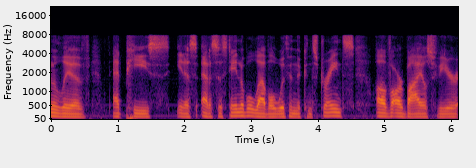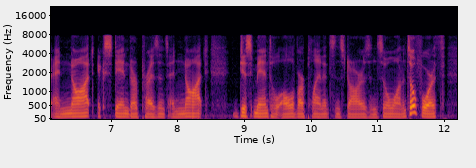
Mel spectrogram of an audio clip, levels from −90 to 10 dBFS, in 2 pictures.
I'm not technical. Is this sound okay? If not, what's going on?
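No. This is bit errors on an ADPCM link. On a compressed phone-style connection, a tiny fraction of the digital bits got flipped in transit. Each wrong bit also throws off how the receiving end tracks loudness, so the damage lingers briefly. You hear short pops and rough crackly bursts with quick jumps in level at 5.65 s, from 8.20 to 8.33 s, and from 10.25 to 10.27 s. Between these bursts, the wideband G.722 call coding keeps the speech clear.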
